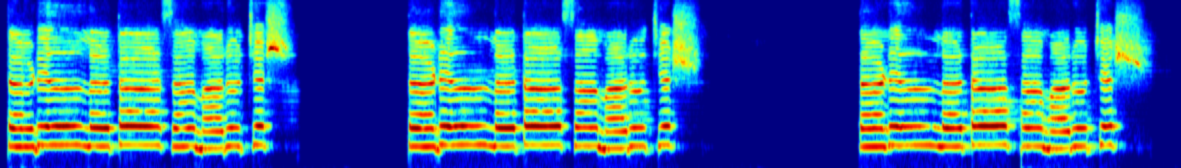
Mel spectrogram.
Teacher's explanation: this visarga is going to get pronounced like sha. because it's followed by sha in shut.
